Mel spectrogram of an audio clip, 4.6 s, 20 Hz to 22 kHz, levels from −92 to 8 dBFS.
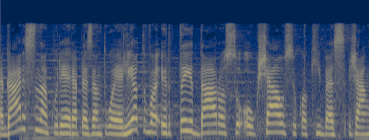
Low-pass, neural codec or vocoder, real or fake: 10.8 kHz; none; real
